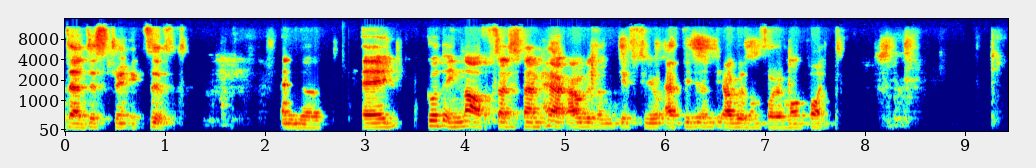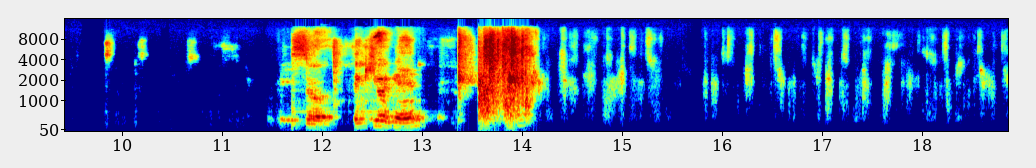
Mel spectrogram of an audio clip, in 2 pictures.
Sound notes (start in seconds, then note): 13.3 applause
